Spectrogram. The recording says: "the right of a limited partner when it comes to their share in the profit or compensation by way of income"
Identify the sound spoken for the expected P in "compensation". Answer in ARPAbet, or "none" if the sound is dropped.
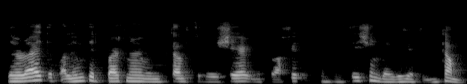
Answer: P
